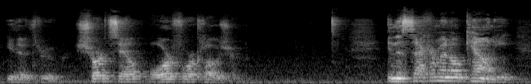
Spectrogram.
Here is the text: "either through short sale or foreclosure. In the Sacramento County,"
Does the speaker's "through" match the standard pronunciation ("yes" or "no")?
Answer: yes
